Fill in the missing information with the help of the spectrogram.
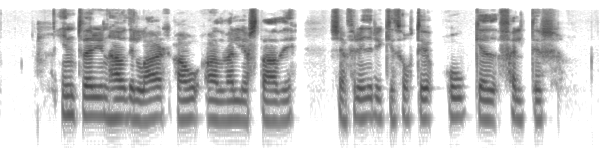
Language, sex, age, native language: Icelandic, male, 20-29, Icelandic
